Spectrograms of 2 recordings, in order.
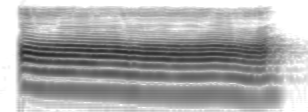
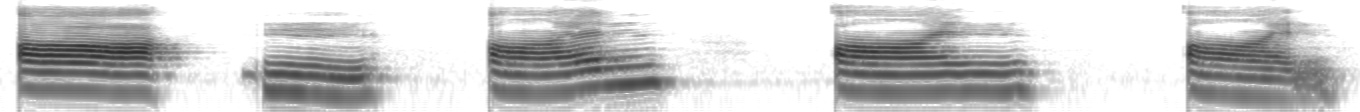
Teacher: For on, we are going to pronounce it with an open, short, ah sound. You can see my mouth is in an oval.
